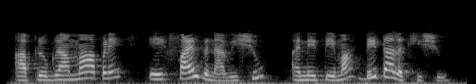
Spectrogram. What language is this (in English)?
Gujarati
